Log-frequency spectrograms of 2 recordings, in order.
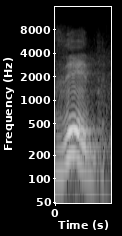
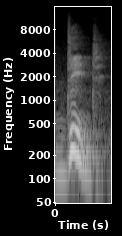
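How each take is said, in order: First: The D is made with the tongue lowered. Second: The D is made with the tongue raised. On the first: The speaker calls it wrong. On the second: The speaker calls it right. "the sound of the D is with the tongue up"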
